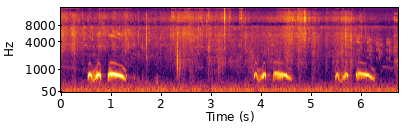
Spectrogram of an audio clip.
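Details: Spotted dove used as a ground decoy to lure wild doves, giving clear mellow coo phrases: a short double note then a longer drawn, falling coo, repeated three times about every two and a half seconds over low rumble.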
